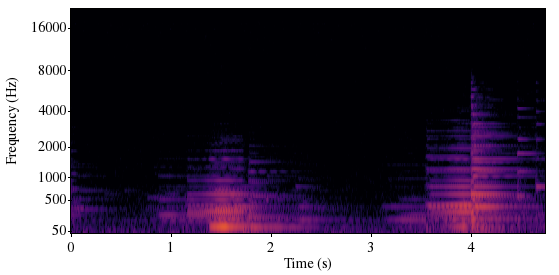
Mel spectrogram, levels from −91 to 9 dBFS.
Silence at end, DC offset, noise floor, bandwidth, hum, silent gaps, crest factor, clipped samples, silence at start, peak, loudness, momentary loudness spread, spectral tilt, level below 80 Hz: 0 s; under 0.1%; -70 dBFS; 18 kHz; none; none; 20 dB; under 0.1%; 0 s; -26 dBFS; -43 LUFS; 25 LU; -8 dB/octave; -66 dBFS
